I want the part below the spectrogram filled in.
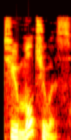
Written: tumultuous

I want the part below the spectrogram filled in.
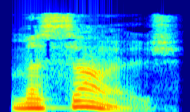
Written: massage

